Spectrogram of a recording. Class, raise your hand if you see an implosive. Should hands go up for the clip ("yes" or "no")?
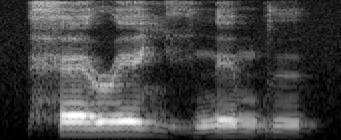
no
